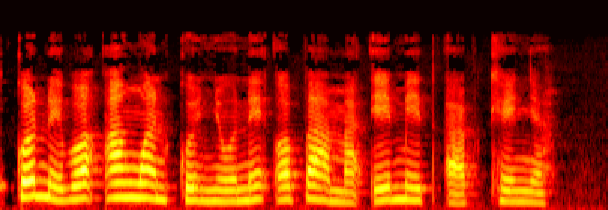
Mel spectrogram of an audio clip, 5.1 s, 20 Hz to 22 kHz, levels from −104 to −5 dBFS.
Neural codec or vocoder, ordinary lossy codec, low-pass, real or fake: vocoder, 44.1 kHz, 128 mel bands, Pupu-Vocoder; MP3, 48 kbps; 19.8 kHz; fake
